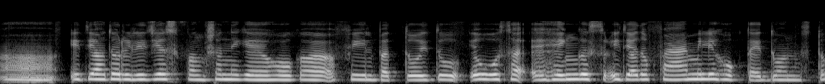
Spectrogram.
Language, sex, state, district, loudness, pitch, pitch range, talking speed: Kannada, female, Karnataka, Shimoga, -16 LUFS, 220 Hz, 205-230 Hz, 110 wpm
